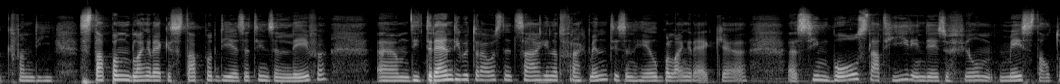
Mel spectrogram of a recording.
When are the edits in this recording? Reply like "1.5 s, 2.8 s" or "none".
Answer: none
